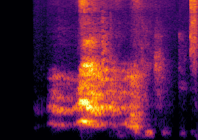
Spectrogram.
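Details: A single wavering whine, rising then easing off over about a second, from the five-week-old Cavalier King Charles Spaniel puppies of Myra and Remy, indoors at the kennel.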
